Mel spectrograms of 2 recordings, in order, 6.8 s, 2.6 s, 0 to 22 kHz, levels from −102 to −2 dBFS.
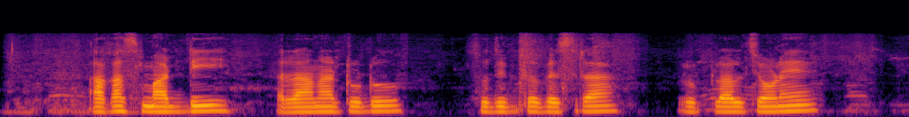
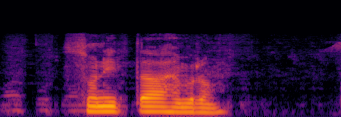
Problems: none marked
